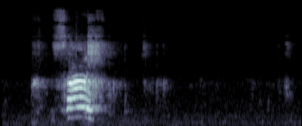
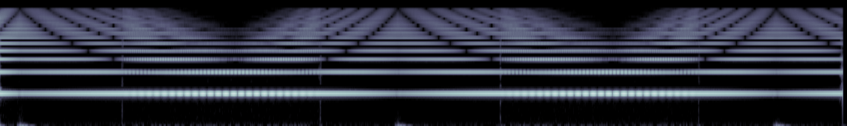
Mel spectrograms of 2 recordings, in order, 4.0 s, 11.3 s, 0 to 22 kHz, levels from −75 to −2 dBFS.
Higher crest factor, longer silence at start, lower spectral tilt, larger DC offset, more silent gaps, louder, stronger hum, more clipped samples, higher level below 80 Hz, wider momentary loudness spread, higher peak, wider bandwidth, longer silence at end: about the same, 20 dB vs 16 dB; first, 0.45 s vs 0 s; first, 0 dB/octave vs 7 dB/octave; neither; neither; first, -13 LUFS vs -17 LUFS; second, none vs 50 Hz at -75 dBFS; neither; second, -68 dBFS vs -60 dBFS; first, 27 LU vs 4 LU; about the same, 0 dBFS vs -2 dBFS; about the same, 16 kHz vs 16 kHz; first, 2.65 s vs 0.05 s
